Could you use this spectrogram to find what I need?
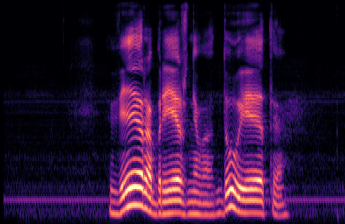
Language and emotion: Russian, sad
